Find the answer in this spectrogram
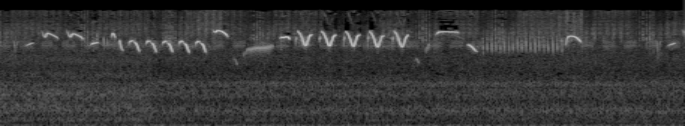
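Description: A Eurasian wren gives a loud, very high, rapid run of trills and sharp twittering notes, quickly repeated, over a faint background hiss.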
